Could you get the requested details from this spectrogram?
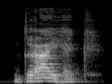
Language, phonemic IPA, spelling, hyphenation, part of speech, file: Dutch, /ˈdraːi̯.ɦɛk/, draaihek, draai‧hek, noun, Nl-draaihek.ogg
- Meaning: turnstile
